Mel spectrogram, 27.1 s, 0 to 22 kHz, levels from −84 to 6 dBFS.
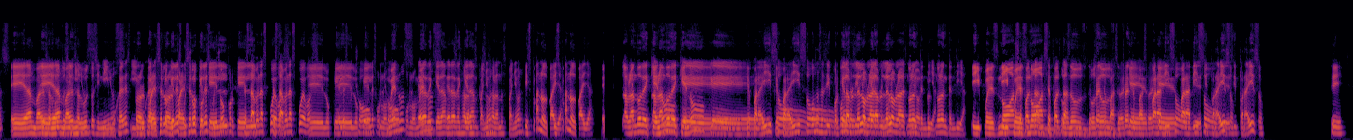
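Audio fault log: throughout, doubled audio track: a similar-level full-band copy trails about half a second behind, likely from a slower second capture; spectrogram shows each pattern twice, offset.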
